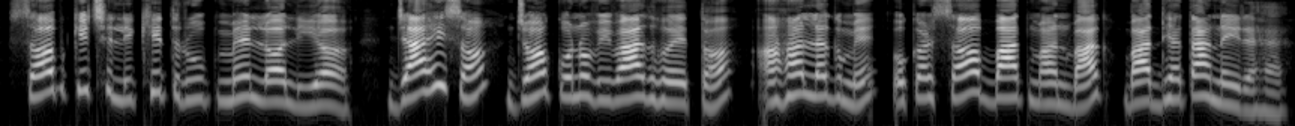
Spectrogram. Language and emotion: Maithili, neutral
